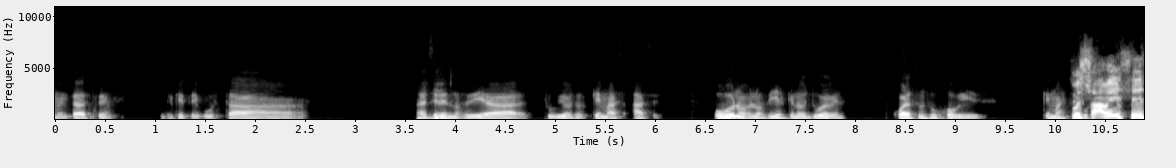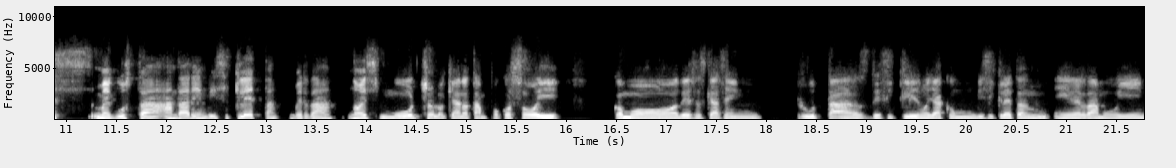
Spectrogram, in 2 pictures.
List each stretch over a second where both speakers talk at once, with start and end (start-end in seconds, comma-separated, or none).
none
